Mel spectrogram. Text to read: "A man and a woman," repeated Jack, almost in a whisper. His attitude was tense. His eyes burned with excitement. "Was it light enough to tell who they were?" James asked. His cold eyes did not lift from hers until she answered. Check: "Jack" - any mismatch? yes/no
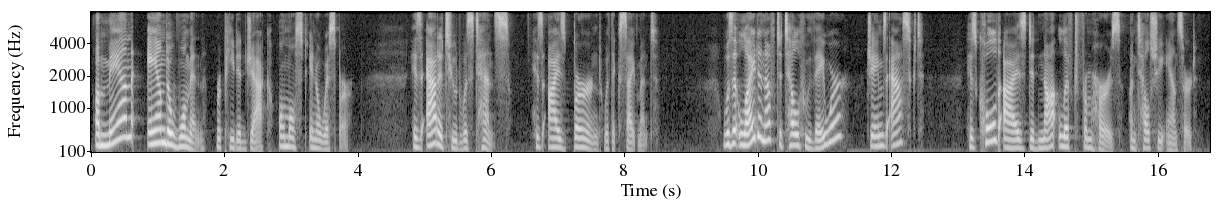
no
